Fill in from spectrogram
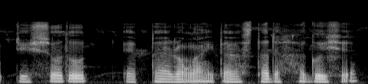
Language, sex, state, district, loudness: Assamese, male, Assam, Sonitpur, -20 LUFS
